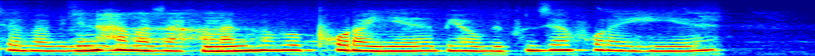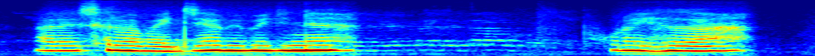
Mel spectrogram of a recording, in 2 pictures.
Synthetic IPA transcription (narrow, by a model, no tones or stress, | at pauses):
sɯɾbabidinɯɦabazakʰaŋnanbabɯpʰɔɾajɯbihawbikʰunzapʰɔɾajɦɯjɯ | aɾɯsɯɾbabajdiabibajdinɯ | pʰɔɾajɦɯa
